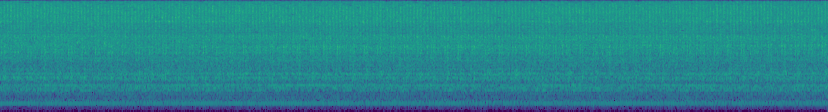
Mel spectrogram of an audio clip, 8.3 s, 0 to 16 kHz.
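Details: VW Polo sedan, morning cold start; modified ET pistons fitted under 9000 km earlier, oil changed 5000 km ago. Cold idle carries a light, fairly regular ticking knock, roughly three or four a second, over a steady engine hum. Cause not confirmed.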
